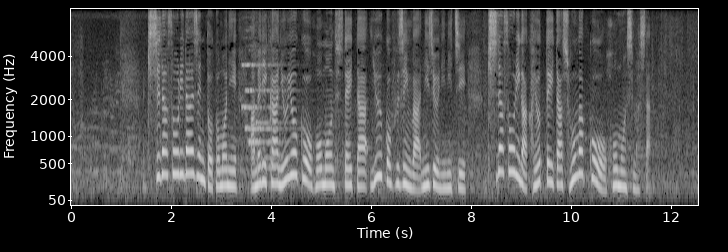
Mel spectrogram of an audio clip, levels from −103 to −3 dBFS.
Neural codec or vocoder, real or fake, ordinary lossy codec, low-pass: none; real; none; none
